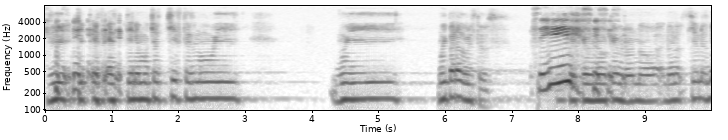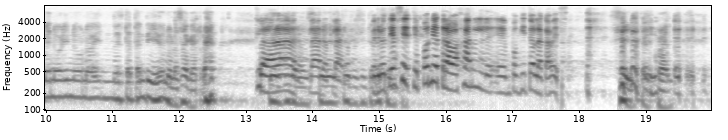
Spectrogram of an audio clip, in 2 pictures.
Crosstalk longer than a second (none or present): present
